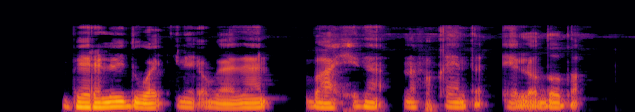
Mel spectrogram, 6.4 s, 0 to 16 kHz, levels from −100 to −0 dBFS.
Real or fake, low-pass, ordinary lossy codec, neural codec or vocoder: real; 7.2 kHz; none; none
